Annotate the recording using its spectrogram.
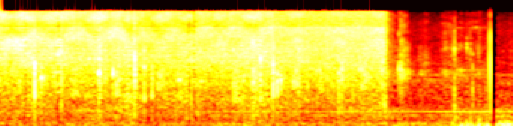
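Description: Aerosol spray paint can spraying in one steady hiss that stops about three seconds in.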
